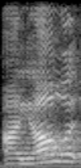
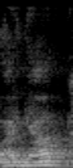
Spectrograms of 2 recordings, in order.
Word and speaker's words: Iyanla: Iyanla is back.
